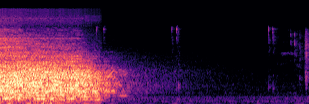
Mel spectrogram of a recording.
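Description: A loud rushing swoosh from the intro's logo-reveal sound effect, fading out over about two and a half seconds, followed by near silence with two faint clicks.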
